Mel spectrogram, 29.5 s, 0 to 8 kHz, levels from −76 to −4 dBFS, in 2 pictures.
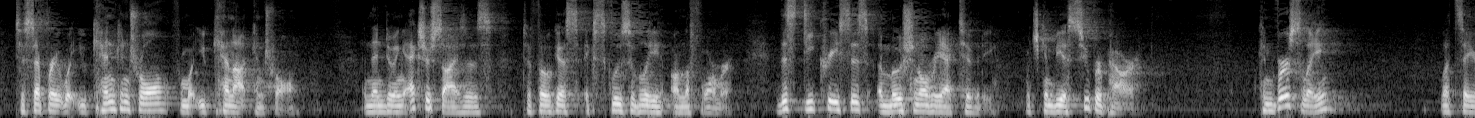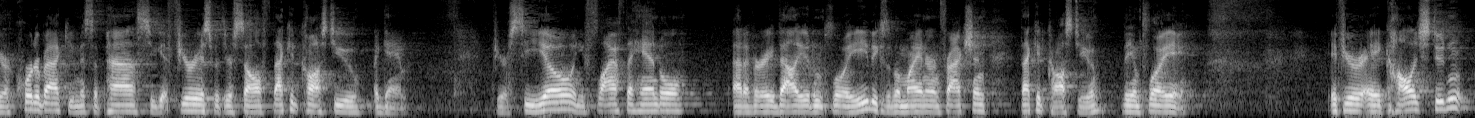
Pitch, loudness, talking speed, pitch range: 115 Hz, -18 LUFS, 165 wpm, 105-125 Hz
